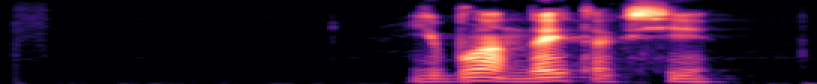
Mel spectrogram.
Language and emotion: Russian, neutral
